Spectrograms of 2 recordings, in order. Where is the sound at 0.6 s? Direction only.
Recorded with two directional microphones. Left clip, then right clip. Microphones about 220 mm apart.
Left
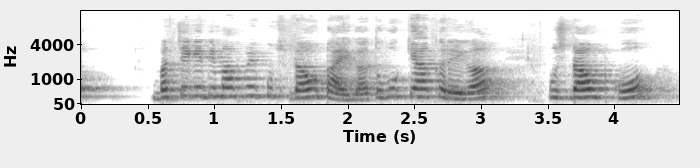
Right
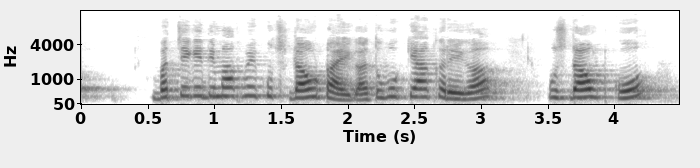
50° right (ahead or behind).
